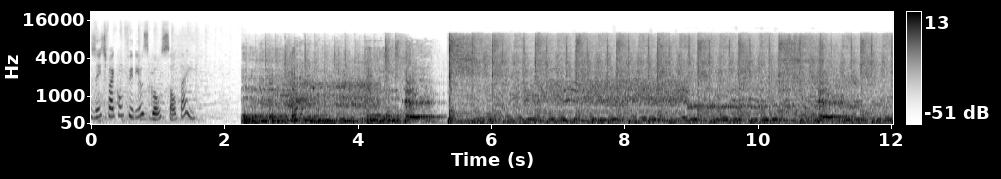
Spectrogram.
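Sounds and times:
lion roar: 2.2s - 5.5s, 8.6s - 12.0s.

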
